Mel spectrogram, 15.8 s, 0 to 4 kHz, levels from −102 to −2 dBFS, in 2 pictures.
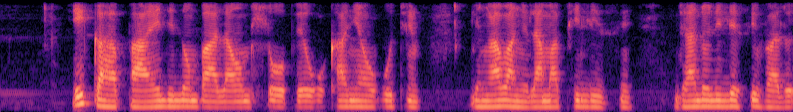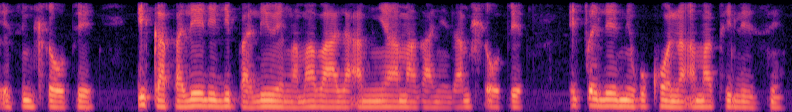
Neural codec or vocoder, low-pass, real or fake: none; 3.6 kHz; real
